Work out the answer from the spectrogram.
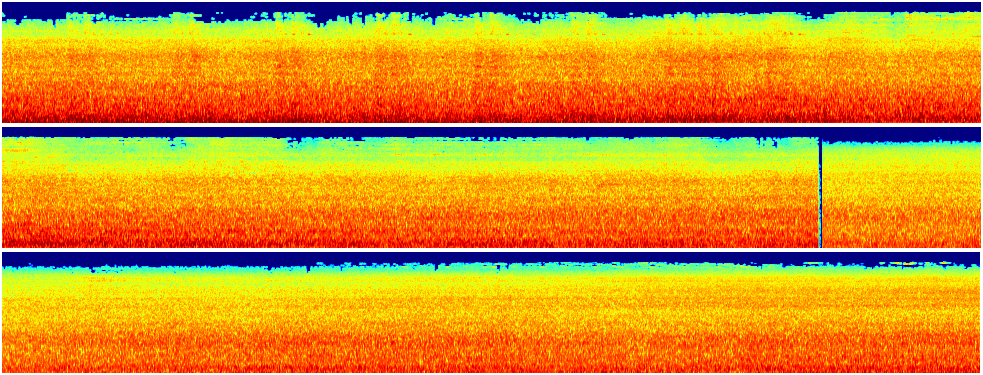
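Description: KTX high-speed train rolling past close by on an elevated track: a heavy, even rumble of wheels on rail that fades over the first ten seconds into a steadier, more distant rumble. It cuts off suddenly partway through to a quieter, steady distant rumble with a faint low hum, as a train crosses a river bridge far off.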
